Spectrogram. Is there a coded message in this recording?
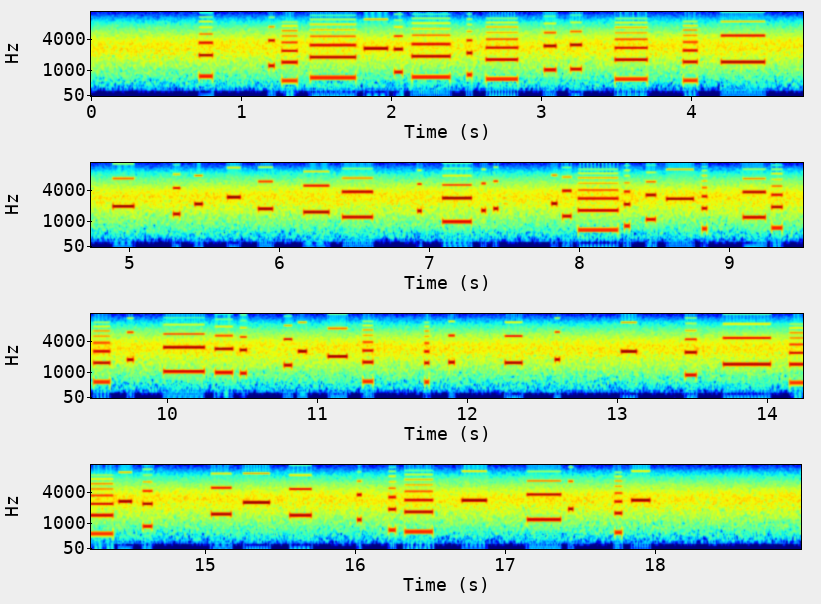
No, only electronic bleeps of random pitch and length, with phone line noise.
